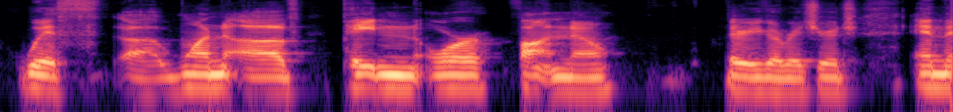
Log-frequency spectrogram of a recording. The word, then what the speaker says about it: Fontenot: Do you know if that's Fontenot? Fontenot, excuse me. I see okay. We have Richie Rich in here correcting us. Fontenot. Thank you, Richie Rich, keeping us Cajun. on the pronunciation.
